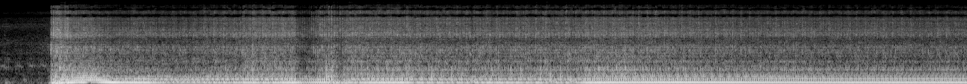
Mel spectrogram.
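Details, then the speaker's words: Engine-swapped Audi A8 cold start after flashing a new tune file, ECU still adapting; previously died about three times on the stock file: cranks briefly, fires first try, flares then settles to steady fast idle; normal cold start. "definitely better so it still got to adapt since the fresh pile but that was a whole lot better"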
